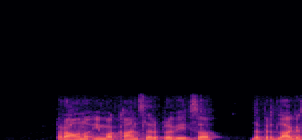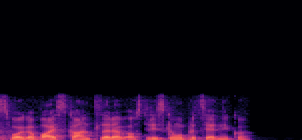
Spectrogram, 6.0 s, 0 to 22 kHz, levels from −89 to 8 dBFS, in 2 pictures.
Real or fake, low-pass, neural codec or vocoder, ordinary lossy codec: real; 7.2 kHz; none; Opus, 64 kbps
